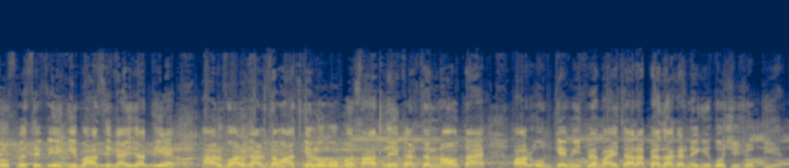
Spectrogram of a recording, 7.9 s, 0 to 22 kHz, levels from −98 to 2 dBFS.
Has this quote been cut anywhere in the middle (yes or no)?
no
